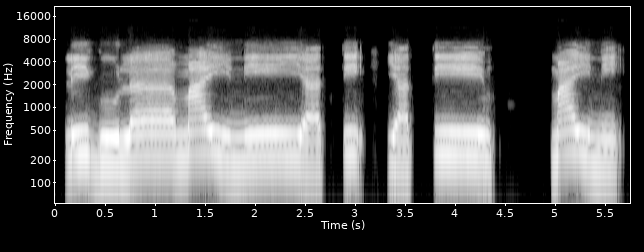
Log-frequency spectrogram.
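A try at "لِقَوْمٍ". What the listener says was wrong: Enggak ada yang panjang. Ligula lanya doang ya.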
